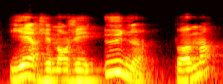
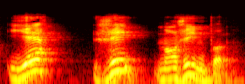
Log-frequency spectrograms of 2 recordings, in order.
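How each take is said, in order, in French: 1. Le mot "une" est accentué. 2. Le mot "j'ai" est accentué. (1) "si j'accentue le mot une" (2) "Si j'accentue le mot j'ai"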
